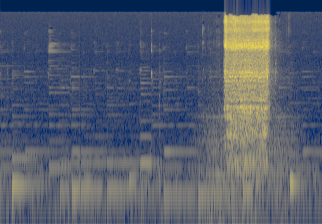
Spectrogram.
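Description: Background acoustic guitar music, with a fire extinguisher discharging in one loud hiss of about a second, about four and a half seconds in.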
